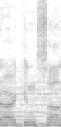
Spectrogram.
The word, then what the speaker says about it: Arkansas: On your favorite Arkansas sports talk station.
